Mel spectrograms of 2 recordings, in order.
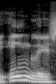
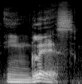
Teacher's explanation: In English, we would say English. The accent would be in the first syllable. In Spanish, it would be the opposite. It would be in the second syllable, inglés.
